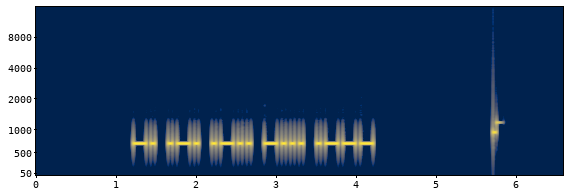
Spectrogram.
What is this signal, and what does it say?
Morse code, heard as a keyed tone, about 22 wpm, 700 Hz. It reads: NRLBJ
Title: Code Groups - 5 Letters - 22wpm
